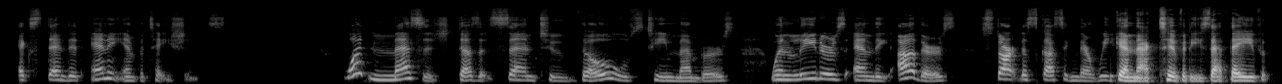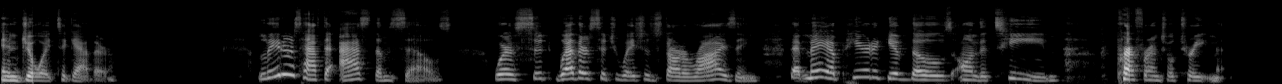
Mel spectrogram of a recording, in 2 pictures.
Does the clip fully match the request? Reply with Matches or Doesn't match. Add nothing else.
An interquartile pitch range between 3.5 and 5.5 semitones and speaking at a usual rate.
Doesn't match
